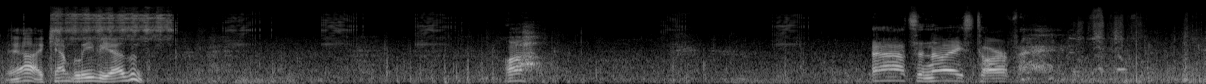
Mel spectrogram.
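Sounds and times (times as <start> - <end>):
wind noise on microphone: 0.0 - 9.1, 10.3 - 12.0.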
